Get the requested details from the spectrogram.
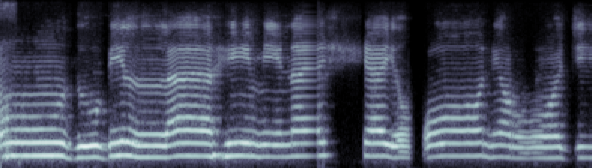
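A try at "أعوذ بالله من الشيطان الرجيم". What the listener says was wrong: Ya, hi-nya pendek ya. Bismillah. Hi-nya tidak terayun. A'udzu billahi minasyaitonir rajim. Hi-nya pendek ya. Billahi minash langsung.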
